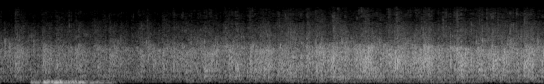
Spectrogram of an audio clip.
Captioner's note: applause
